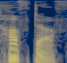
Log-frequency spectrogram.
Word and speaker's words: HF/DF: Highfrequency direction finding HF/DF pronounced huff by the sailors who operated it didn't care what the message said.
